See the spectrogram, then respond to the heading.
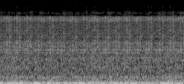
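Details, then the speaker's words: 1969 MGB after oil cooler and hose work, firing more evenly but idling low with a lumpy, loping, rough beat; owner still feels something isn't right and hasn't finished adjusting, cause not yet found. "is it supposed to be that rough I still feel like something's something's not right"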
